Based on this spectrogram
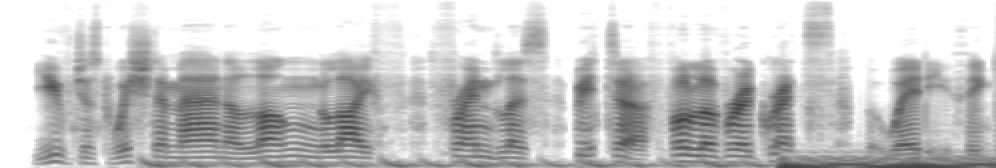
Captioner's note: voice on phone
